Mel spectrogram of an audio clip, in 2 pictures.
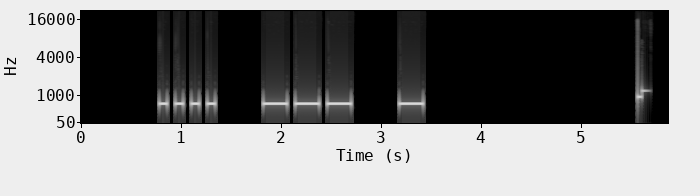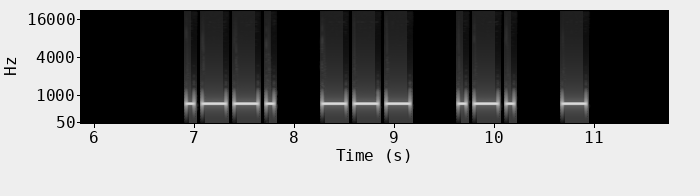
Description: Morse code, heard as a keyed tone, about 15 wpm, spaced as for 11 wpm, 700 Hz. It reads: HOT PORT
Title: 2x Character Spacing - Top 200 Words - 15wpm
